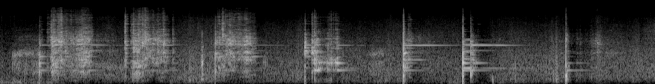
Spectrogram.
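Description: A hand tool scraping against a metal wire-mesh sieve in four strokes, then three sharp metallic taps on it that ring briefly.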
